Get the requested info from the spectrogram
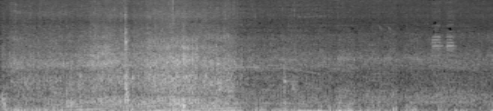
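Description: Chevrolet Trailblazer SUV's engine pulling under load as it climbs through muddy ruts, its tyres churning in the mud, loudest about two to three seconds in, with wind noise on the microphone.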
